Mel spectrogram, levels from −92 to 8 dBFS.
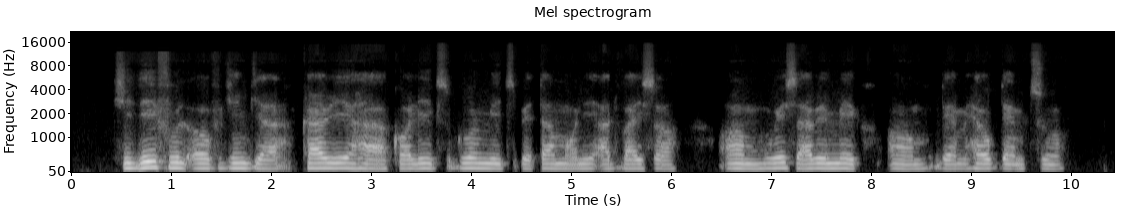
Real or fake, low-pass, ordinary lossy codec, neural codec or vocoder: fake; 14.4 kHz; Opus, 16 kbps; vocoder, 44.1 kHz, 128 mel bands, Pupu-Vocoder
